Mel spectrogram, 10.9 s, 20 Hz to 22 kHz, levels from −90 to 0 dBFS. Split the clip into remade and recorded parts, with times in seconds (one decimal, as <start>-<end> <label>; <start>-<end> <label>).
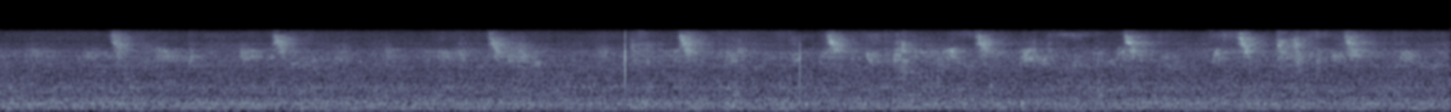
0.0-10.9 remade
